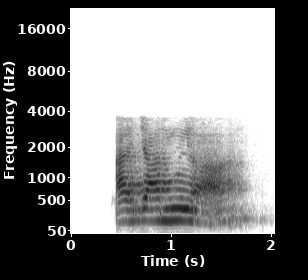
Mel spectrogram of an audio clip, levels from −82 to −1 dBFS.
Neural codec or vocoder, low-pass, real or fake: codec, 24 kHz, 0.9 kbps, WavTokenizer, medium speech release version 2; 3.6 kHz; fake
